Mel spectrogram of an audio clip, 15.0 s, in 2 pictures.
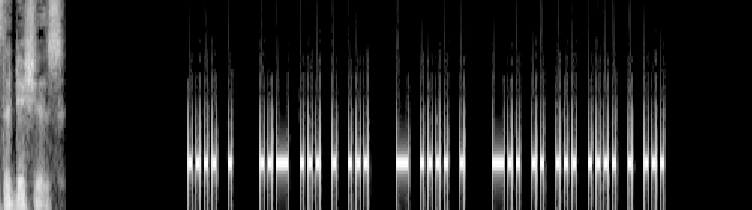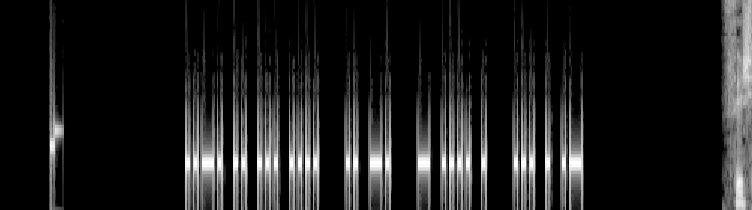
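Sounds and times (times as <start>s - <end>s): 
speech: 0.0s - 0.7s, 14.8s - 15.0s
Morse code tones at 30 wpm: 1.9s - 6.7s, 9.4s - 13.4s.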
